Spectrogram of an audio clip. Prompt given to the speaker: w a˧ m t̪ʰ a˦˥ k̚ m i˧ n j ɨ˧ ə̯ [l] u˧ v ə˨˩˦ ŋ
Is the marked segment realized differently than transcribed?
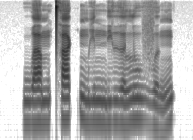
no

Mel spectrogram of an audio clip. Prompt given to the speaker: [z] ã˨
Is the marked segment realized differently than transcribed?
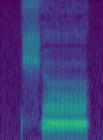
yes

